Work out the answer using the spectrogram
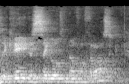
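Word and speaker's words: Auchroisk: And that distillery was Othrusk. So, for those of you who don't know this distillery, it's A is spelt A-U-C-H-R-O-I-S-K. Oh. So, Othrusk. Oh.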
